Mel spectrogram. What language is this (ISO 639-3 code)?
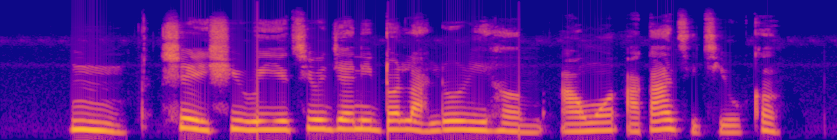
yor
